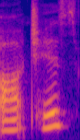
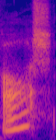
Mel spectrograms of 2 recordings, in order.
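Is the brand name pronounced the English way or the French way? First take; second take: English; French. First: It is pronounced the English way. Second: It is pronounced the French way. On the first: "a couple of different pronunciations there" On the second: "the French pronunciation"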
